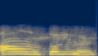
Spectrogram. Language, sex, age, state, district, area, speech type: Tamil, female, 18-30, Tamil Nadu, Cuddalore, rural, conversation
